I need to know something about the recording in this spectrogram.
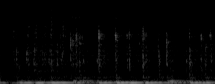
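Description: Computer keyboard typing: a quick run of keystroke clicks as a word is typed, over a steady low hum.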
